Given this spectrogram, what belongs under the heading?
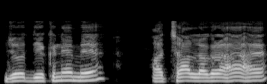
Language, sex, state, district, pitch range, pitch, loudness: Hindi, male, Bihar, Sitamarhi, 160-185 Hz, 170 Hz, -17 LUFS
